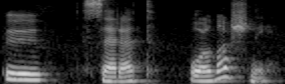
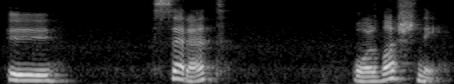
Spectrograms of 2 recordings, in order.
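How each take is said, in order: First: Careful demo with shorter gaps; a little faster. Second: Each word alone, long gaps between; slow repetition. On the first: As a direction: move through the words a bit quicker, still measured. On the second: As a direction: dictate it slowly for beginners. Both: Shown as a demonstration. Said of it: "And a little faster".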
